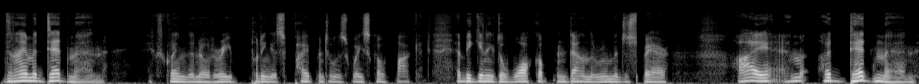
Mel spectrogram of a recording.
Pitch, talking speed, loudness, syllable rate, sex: 125 Hz, 210 wpm, -20 LUFS, 5.9 syllables/s, male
